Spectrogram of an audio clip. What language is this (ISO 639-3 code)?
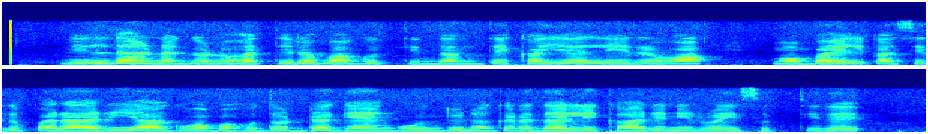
kan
